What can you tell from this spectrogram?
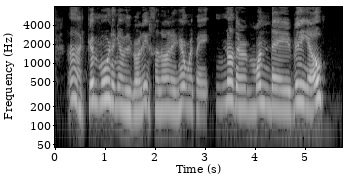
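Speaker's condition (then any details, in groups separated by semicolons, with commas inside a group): Cerebral palsy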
